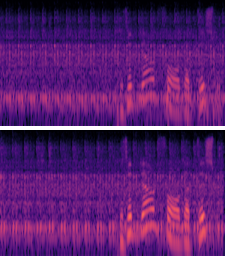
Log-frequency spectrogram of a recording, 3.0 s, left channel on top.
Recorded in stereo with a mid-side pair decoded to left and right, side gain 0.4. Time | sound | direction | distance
1.6 | a man speaking | 45° right | 0.5 m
